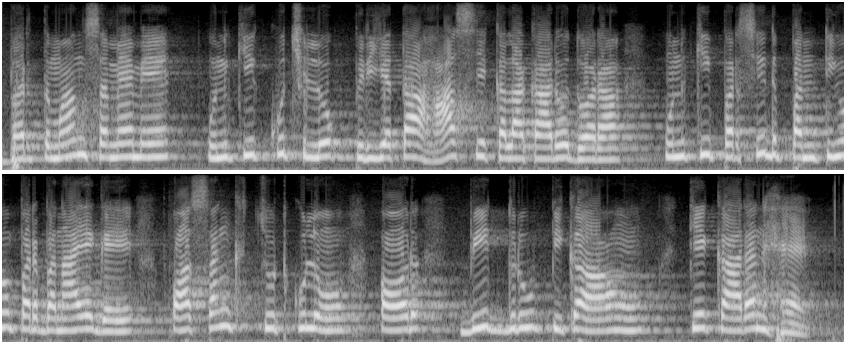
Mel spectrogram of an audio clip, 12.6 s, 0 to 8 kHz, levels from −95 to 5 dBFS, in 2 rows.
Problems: constant background noise, echo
